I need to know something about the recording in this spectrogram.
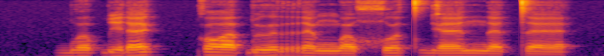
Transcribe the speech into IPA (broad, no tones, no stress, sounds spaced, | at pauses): b ɤ ɓ i ɾ ɛ kː ɔ ɐ̯ ɓ ɯ r ɛ ŋʷ a χʷ ɤ t ɡ ɛ n ɛ t ɛ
